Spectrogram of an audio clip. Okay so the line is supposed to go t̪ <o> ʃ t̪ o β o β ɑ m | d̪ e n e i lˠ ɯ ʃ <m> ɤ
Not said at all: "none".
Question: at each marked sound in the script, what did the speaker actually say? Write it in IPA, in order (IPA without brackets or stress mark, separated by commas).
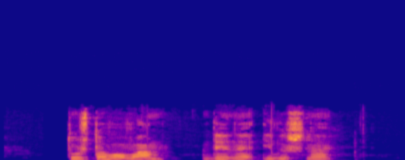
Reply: u, n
